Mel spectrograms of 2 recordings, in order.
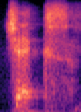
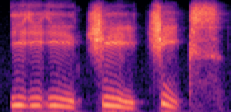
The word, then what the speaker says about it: cheeks: It's a long E sound, so instead of saying chicks, okay, it is cheeks.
